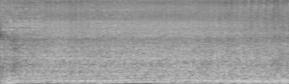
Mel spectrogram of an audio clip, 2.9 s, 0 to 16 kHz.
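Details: Restored 1974 Dodge Ramcharger that sat 12–15 years, with its original radiator, climbed a steep grade without hesitation or overheating: the engine revs strong and even with a smooth, steady roar and no knocks or misses. Healthy.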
